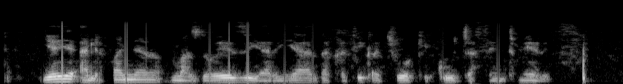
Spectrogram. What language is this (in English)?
Swahili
